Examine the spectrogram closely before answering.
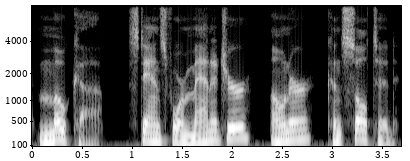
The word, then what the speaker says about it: MOCHA: Mocha, pronounced Mocha, stands for manager, owner, consulted, helper, and approver, and can be effective in coaching-heavy or mentoring environments.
